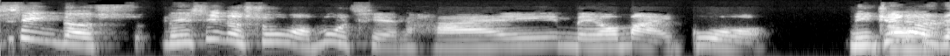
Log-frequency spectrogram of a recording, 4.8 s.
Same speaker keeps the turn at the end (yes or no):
yes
